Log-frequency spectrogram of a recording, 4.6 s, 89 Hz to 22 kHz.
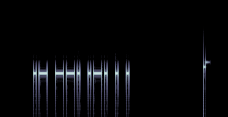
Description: Morse code, heard as a keyed tone, about 22 wpm, 700 Hz. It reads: AGREE
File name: 5 Letter Words - First 3 Letters Given - 22wpm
